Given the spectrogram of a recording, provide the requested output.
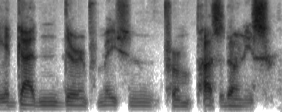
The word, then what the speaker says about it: Posidonius: It should be Posidonius is the correct way to say that.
